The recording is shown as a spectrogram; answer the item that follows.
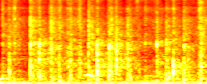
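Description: Tarot cards being handled on a table: a quick, irregular run of light clicks and taps.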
